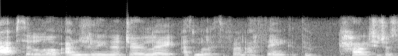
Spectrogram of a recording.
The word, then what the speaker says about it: Maleficent: Maleficent, with my mum and my sister, obviously Maleficent 2.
